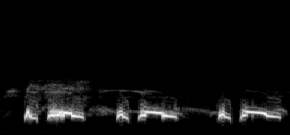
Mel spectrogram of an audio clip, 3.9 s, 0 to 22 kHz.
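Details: Caged spotted dove decoy bird with a 'giọng thổ' voice, used for lure training. Three coo phrases, each a short clipped note followed by a long, steady, slightly falling mid-pitched coo, about one phrase every 1.3 seconds, in a quiet setting.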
